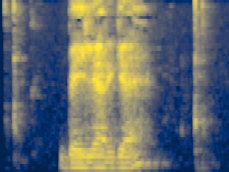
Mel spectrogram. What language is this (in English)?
Bashkir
